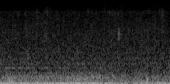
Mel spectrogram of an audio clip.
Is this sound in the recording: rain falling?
yes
